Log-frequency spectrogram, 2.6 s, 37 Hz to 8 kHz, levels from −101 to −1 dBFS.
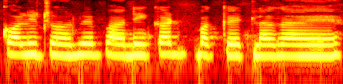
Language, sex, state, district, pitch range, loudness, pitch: Hindi, female, Uttar Pradesh, Lucknow, 230-250 Hz, -15 LUFS, 240 Hz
